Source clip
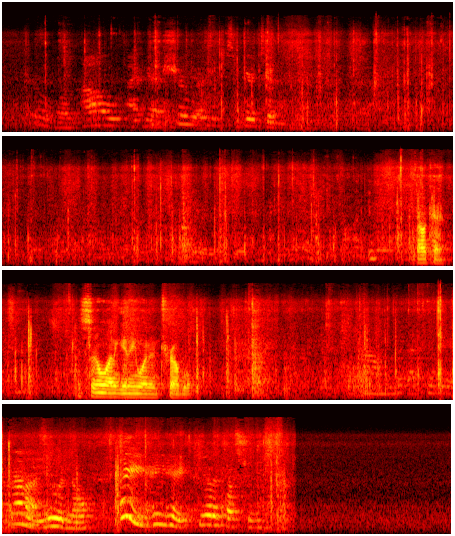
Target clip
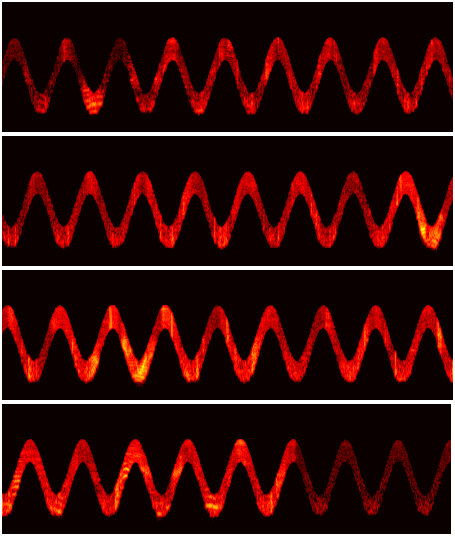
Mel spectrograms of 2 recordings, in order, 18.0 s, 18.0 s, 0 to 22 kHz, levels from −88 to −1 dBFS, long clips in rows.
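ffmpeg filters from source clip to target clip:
ffmpeg -i in.wav -af "aeval=exprs='(mod(2.66*val(0)+1,2)-1)/2.66':channel_layout=same,afftfilt=real='re*between(b*sr/1024,850*pow(5000/850,0.5+0.5*sin(2*PI*1.9*pts/sr))/1.41,850*pow(5000/850,0.5+0.5*sin(2*PI*1.9*pts/sr))*1.41)':imag='im*between(b*sr/1024,850*pow(5000/850,0.5+0.5*sin(2*PI*1.9*pts/sr))/1.41,850*pow(5000/850,0.5+0.5*sin(2*PI*1.9*pts/sr))*1.41)':win_size=1024:overlap=0.75" out.wav

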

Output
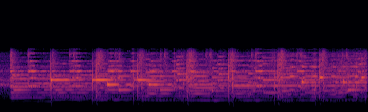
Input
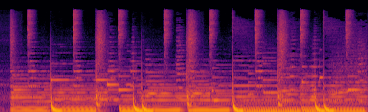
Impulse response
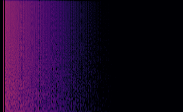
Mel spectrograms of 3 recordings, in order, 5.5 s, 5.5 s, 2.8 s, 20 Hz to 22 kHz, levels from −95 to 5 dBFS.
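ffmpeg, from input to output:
-filter_complex "[0:a]aecho=1:1:622|1244|1866|2488:0.668|0.194|0.0562|0.0163,asplit=2[link_01][link_02];[link_02]acompressor=threshold=-30dB:ratio=6,volume=2.5dB[link_03];[link_01][link_03]amix=inputs=2:normalize=0,asuperpass=centerf=2400:order=8:qfactor=0.57,aresample=8000,aresample=44100,volume=-6dB"

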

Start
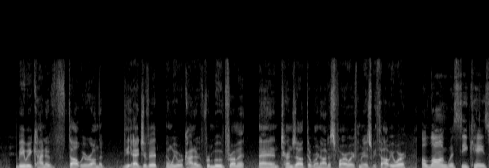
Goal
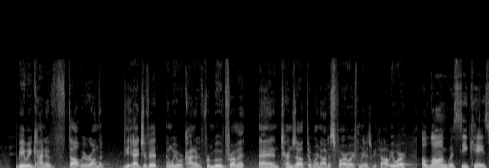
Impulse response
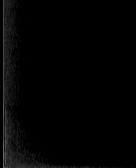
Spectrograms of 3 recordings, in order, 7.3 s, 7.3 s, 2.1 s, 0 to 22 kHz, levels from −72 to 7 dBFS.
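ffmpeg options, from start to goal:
-filter_complex "[0:a]asettb=1/sr,asplit=3[link_01][link_02][link_03];[link_01]atrim=end=5.464[link_04];[link_02]atrim=start=5.46:end=5.87,asetpts=PTS-STARTPTS,afade=type=in:duration=0.004:curve=qsin,afade=type=out:start_time=0.406:duration=0.004:curve=qsin,lowpass=1900[link_05];[link_03]atrim=start=5.866[link_06];[link_04][link_05]acrossfade=duration=0.004:curve1=hsin:curve2=qsin[link_07];[link_07][link_06]acrossfade=duration=0.004:curve1=qsin:curve2=hsin,bandreject=frequency=264.8:width_type=h:width=4,bandreject=frequency=529.6:width_type=h:width=4,bandreject=frequency=794.4:width_type=h:width=4,bandreject=frequency=1059.2:width_type=h:width=4"

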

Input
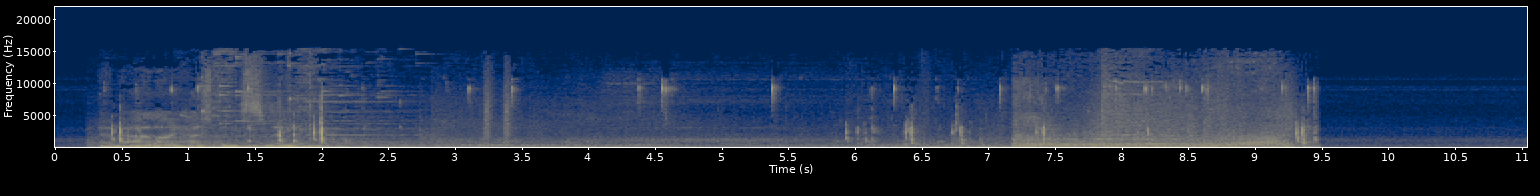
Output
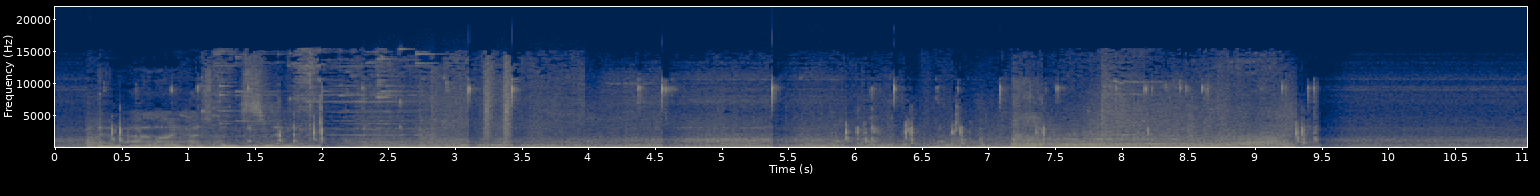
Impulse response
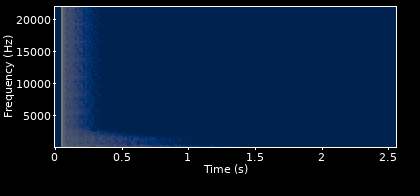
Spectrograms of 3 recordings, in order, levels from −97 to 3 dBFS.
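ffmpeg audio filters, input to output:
-filter_complex "[0:a]asettb=1/sr,asplit=3[link_01][link_02][link_03];[link_01]atrim=end=1.774[link_04];[link_02]atrim=start=1.77:end=3.97,asetpts=PTS-STARTPTS,afade=type=in:duration=0.004:curve=qsin,afade=type=out:start_time=2.196:duration=0.004:curve=qsin,equalizer=frequency=13000:width_type=o:width=1.3:gain=13.5[link_05];[link_03]atrim=start=3.966[link_06];[link_04][link_05]acrossfade=duration=0.004:curve1=hsin:curve2=qsin[link_07];[link_07][link_06]acrossfade=duration=0.004:curve1=qsin:curve2=hsin,acompressor=threshold=-47dB:ratio=12,volume=12dB"

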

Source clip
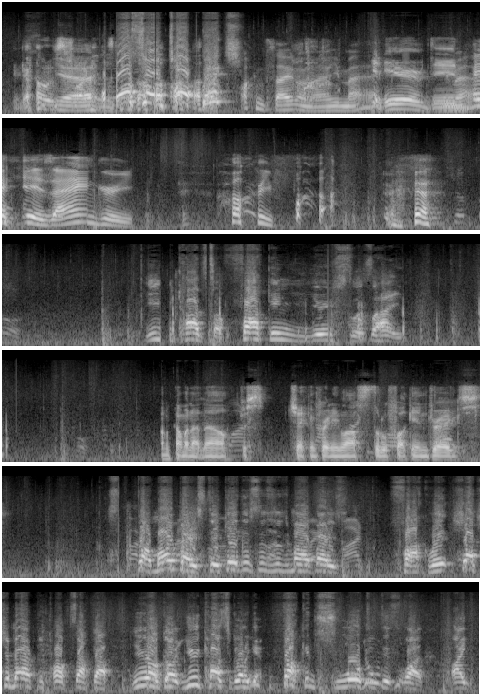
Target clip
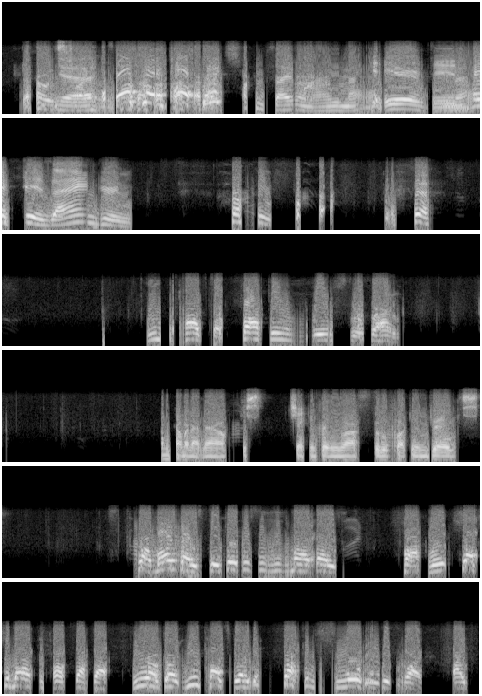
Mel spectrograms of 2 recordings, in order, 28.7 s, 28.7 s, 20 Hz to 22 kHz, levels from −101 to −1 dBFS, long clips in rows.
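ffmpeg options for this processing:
ffmpeg -i in.wav -filter_complex "[0:a]asettb=1/sr,asplit=3[link_01][link_02][link_03];[link_01]atrim=end=7.214[link_04];[link_02]atrim=start=7.21:end=9.08,asetpts=PTS-STARTPTS,afade=type=in:duration=0.004:curve=qsin,afade=type=out:start_time=1.866:duration=0.004:curve=qsin,highpass=280[link_05];[link_03]atrim=start=9.076[link_06];[link_04][link_05]acrossfade=duration=0.004:curve1=hsin:curve2=qsin[link_07];[link_07][link_06]acrossfade=duration=0.004:curve1=qsin:curve2=hsin,afwtdn=0.0355,asplit=2[link_08][link_09];[link_09]acompressor=threshold=-35dB:ratio=6,volume=-1dB[link_10];[link_08][link_10]amix=inputs=2:normalize=0,asoftclip=type=hard:threshold=-13.5dB,acrossover=split=1300[link_11][link_12];[link_11]acrusher=bits=4:mix=0:aa=0.5[link_13];[link_13][link_12]amix=inputs=2:normalize=0,aresample=11025,aresample=44100,volume=5dB" out.wav

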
